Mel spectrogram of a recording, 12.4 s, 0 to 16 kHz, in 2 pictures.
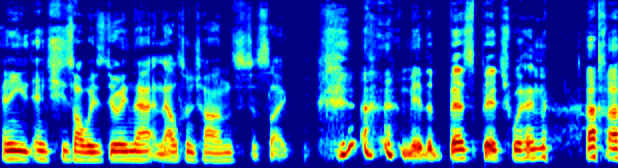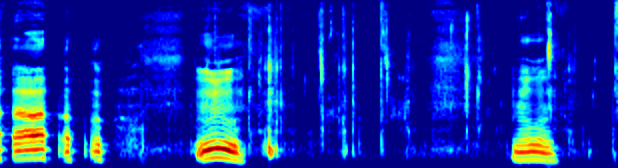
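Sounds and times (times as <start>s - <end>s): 
speech: 0.0s - 7.3s, 8.1s - 9.0s, 11.3s - 11.8s
vocal sounds: 8.1s - 9.1s, 11.2s - 11.9s
crunching and chewing food: 8.1s - 12.3s
wet mouth sounds: 8.1s - 12.3s.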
